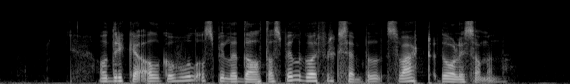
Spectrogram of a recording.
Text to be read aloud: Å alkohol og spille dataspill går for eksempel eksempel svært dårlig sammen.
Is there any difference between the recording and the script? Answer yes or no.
yes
